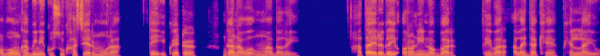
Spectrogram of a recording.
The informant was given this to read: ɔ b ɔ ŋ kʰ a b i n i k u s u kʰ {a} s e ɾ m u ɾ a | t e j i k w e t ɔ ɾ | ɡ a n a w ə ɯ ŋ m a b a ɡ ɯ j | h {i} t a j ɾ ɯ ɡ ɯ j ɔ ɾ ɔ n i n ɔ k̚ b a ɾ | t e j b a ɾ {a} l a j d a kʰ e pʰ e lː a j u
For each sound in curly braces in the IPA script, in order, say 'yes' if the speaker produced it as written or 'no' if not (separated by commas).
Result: yes, no, yes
